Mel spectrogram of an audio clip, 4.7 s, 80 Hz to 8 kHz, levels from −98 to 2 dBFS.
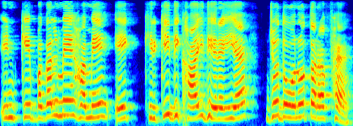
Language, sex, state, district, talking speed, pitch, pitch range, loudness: Hindi, female, Bihar, Darbhanga, 180 wpm, 285 Hz, 270-310 Hz, -15 LUFS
